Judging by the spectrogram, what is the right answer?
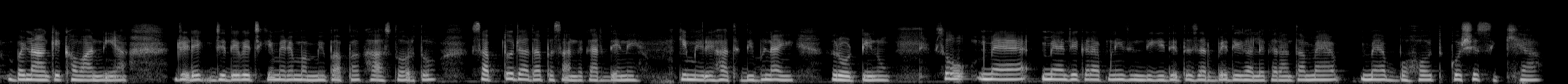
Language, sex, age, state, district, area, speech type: Punjabi, female, 18-30, Punjab, Shaheed Bhagat Singh Nagar, rural, spontaneous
